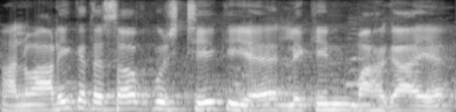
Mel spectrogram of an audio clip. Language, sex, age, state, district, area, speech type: Maithili, male, 60+, Bihar, Supaul, urban, spontaneous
